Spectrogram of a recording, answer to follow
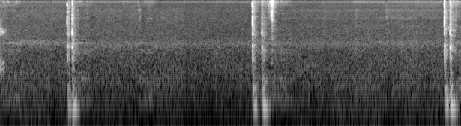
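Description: A few sharp computer-keyboard clicks over faint background hiss: one about a second in, two close together about three and a half seconds in, and one at the very end.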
